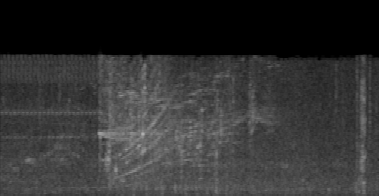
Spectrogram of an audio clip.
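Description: Ice blocks form with a crackling, chiming sound.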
